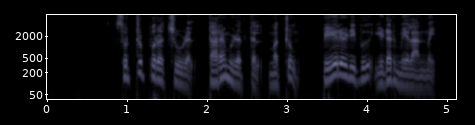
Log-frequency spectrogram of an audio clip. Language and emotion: Tamil, neutral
